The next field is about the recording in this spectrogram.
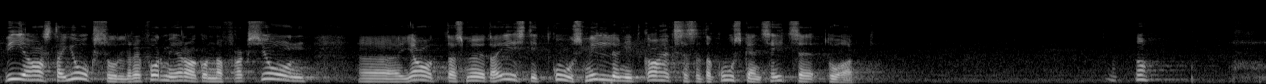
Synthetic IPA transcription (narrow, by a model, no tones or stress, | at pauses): viːjeɑːst̪ɑjo̞ːksulre̞fo̞rmie̞ɾɑko̞nːɑfrɑkt̪sio̞ːn | jɑo̞t̪ːˑɑsmø̞ːd̪̥ɑe̞ːst̪it̪kuːsmilːjo̞nʲit̪ːˑkɑɦe̞ksɑsɑd̪̥ɑkuːskyend̪̥se̞jt̪se̞t̪uɦɑ̰t̪ːˑ | no̞h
